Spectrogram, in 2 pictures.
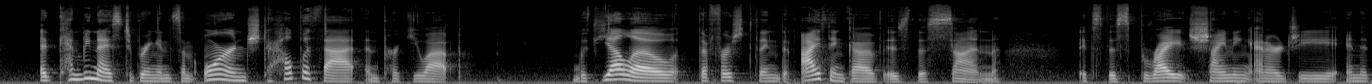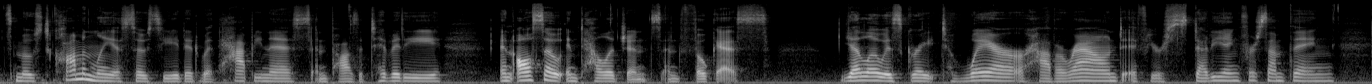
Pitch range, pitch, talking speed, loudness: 130-170 Hz, 145 Hz, 135 wpm, -23 LUFS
